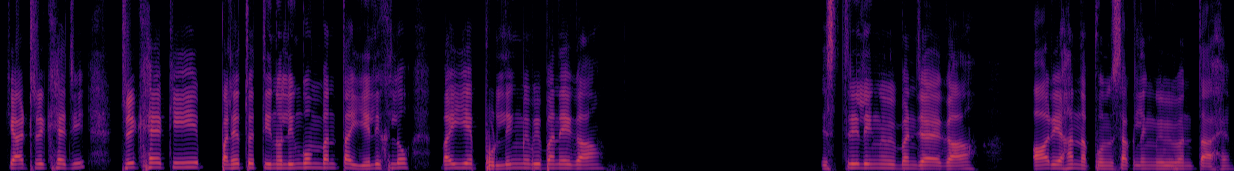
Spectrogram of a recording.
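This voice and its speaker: A man teaching an exam-prep lesson, repeating points, quizzing his students with rhetorical questions and chanting word forms slowly. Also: sits high, flat delivery, a bit bright, smooth, dry recording.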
